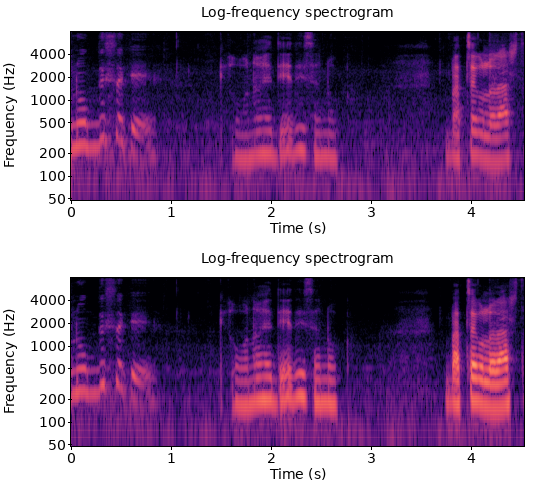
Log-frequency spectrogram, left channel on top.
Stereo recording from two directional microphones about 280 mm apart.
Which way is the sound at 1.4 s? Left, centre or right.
Centre.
